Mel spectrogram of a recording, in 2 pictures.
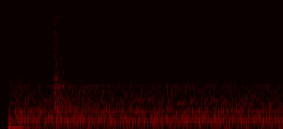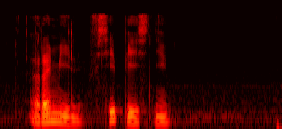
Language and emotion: Russian, neutral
